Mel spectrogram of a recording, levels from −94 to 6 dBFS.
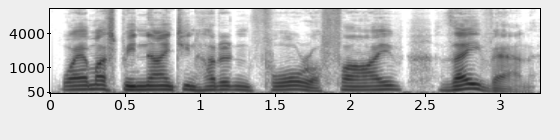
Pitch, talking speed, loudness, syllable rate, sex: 135 Hz, 220 wpm, -16 LUFS, 5.9 syllables/s, male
